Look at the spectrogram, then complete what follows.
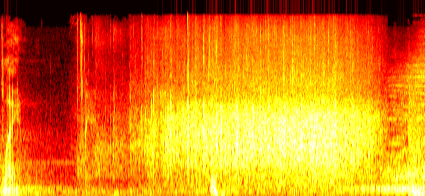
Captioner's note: applause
